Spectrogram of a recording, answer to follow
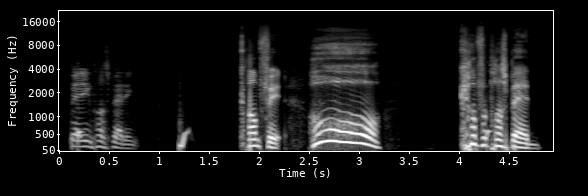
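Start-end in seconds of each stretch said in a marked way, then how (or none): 2.5-3.2 a sudden high, loud "Oh!"; surprised oh. Real, not acted. Streamer spots a new item and yelps in surprise. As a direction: yelp of delight at a new find.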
